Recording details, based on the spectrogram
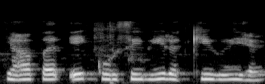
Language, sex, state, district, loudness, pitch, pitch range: Hindi, female, Uttar Pradesh, Saharanpur, -15 LUFS, 235 Hz, 230-245 Hz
